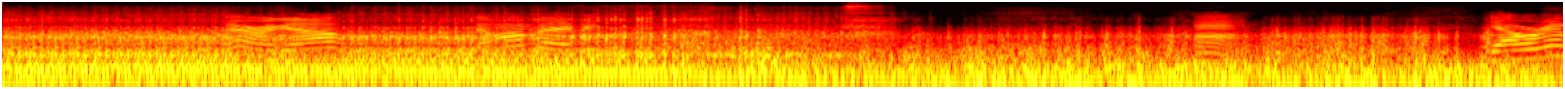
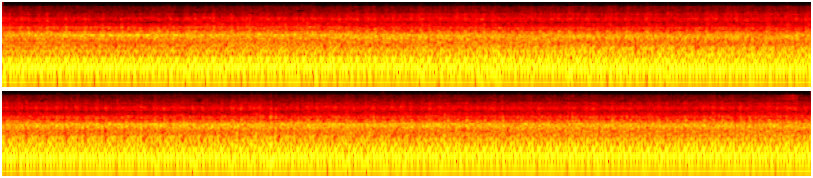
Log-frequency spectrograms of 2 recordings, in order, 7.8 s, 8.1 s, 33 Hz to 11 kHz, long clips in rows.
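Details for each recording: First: Oliver 70 tractor, first run in many years after a carburetor rebuild: runs rough and uneven, surging and sagging, never settling; owner suspects poor fuel delivery, not enough fuel, cause not confirmed. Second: Oliver 70 tractor after a difficult carburetor rebuild, running with a little choke: steady, even low thrum with no misses or stumbles, holding a smooth idle; the engine is running healthily.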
